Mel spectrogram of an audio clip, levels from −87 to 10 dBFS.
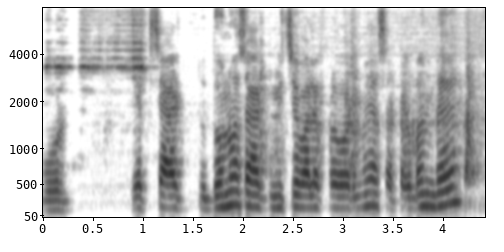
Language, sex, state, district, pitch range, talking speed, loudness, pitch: Hindi, male, Bihar, Sitamarhi, 160-185 Hz, 165 wpm, -15 LUFS, 165 Hz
